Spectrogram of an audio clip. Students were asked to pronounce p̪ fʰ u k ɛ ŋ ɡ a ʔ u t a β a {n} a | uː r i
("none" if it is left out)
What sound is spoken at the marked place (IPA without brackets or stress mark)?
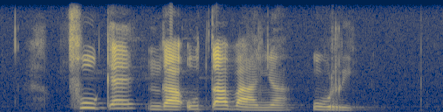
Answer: ɲ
